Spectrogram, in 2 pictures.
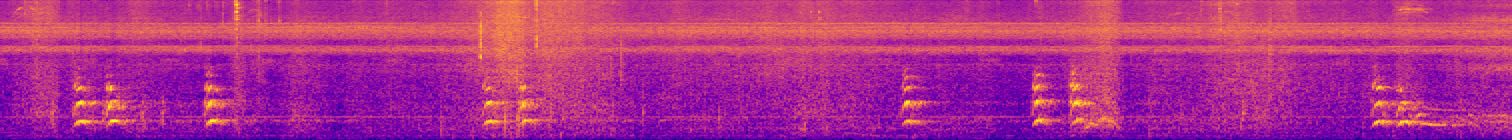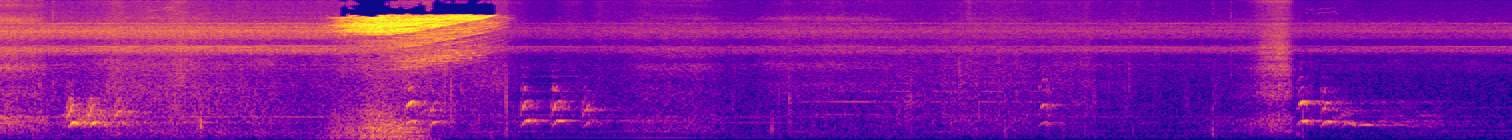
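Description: A dog barking off and on, in short single and double barks every few seconds. About nineteen seconds in, a loud whoosh sweeps through and fades out; a faint steady high whine runs underneath.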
